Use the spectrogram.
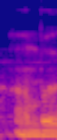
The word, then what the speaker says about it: Humble: Remember how I told you that the H in my town, Humble, is silent?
